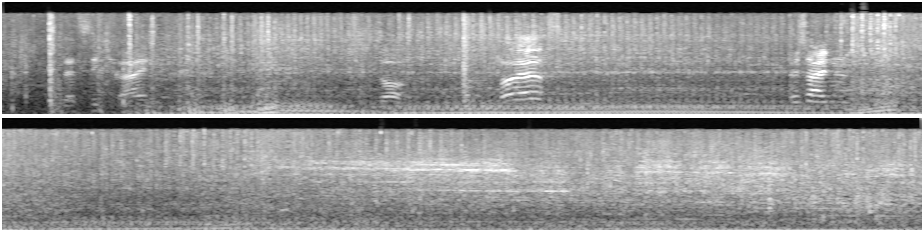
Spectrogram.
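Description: A car engine rumbles as a car pulls away and drives off.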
